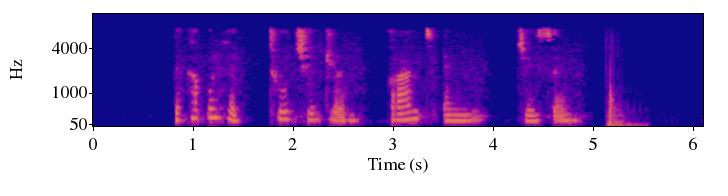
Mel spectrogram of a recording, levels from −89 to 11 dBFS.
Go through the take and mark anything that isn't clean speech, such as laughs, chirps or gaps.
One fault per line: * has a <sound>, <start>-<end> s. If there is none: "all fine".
* has a thud, 5.1-5.6 s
